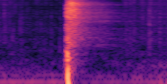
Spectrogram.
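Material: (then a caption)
Plastic. Clear plastic bubble wrap is bunched in the hands and a bubble is squeezed until it pops. A single sharp, bright pop with a low thump underneath rises out of quiet background hiss and fades quickly back to it.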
